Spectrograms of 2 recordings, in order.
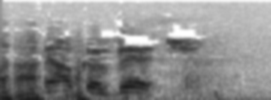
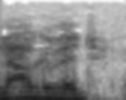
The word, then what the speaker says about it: Malkovich: Hey, it's Malkovich.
